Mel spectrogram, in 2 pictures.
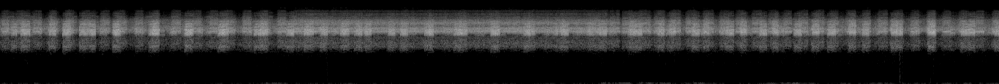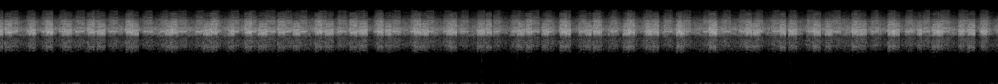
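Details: Midsummer cicada chorus from a Greek pine forest: a continuous, loud, high-pitched rasping drone with rapid, slightly uneven pulsing, steady throughout, no birds or people audible.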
